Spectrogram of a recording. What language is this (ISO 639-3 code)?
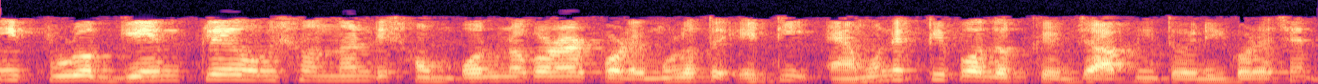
ben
